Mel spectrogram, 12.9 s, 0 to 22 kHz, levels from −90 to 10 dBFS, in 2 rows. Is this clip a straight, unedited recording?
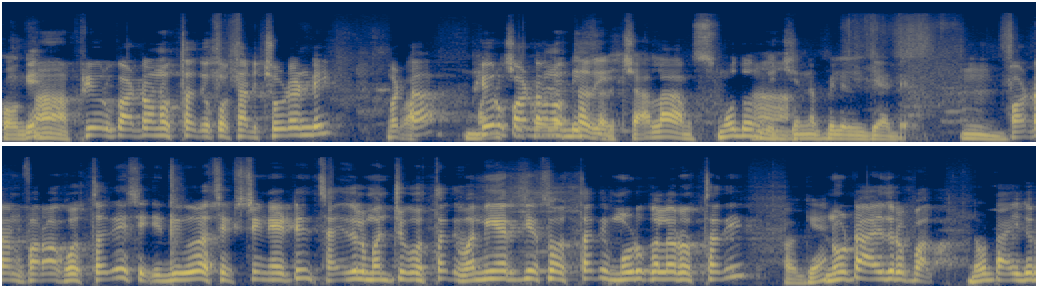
yes; 0 cuts

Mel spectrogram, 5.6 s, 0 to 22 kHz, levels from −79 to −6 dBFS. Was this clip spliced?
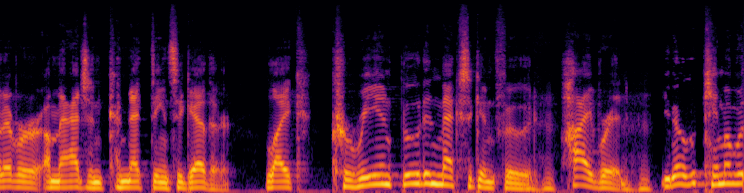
no; 0 cuts

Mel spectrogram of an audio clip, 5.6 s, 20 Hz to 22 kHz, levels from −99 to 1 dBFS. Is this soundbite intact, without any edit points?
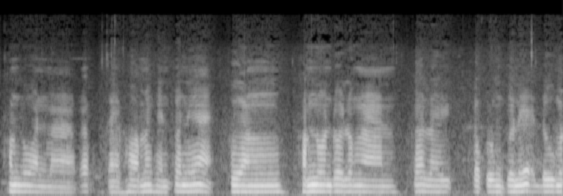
no; 1 cut; at 1.0 s

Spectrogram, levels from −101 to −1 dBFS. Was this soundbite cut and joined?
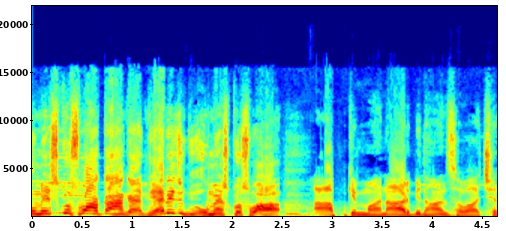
yes; 1 cut; at 2.7 s

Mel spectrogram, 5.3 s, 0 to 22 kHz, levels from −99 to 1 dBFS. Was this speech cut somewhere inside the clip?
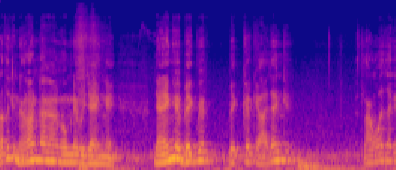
no; 0 cuts

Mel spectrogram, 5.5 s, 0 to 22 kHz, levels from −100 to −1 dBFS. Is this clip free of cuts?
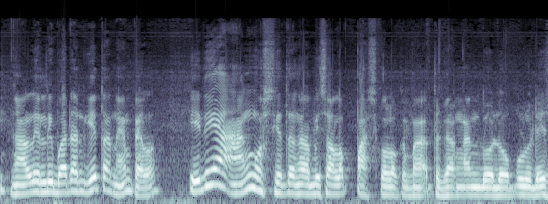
yes; 0 cuts

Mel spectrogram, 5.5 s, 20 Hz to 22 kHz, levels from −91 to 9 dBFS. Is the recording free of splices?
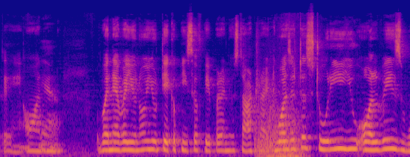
no; 1 cut; at 3.7 s

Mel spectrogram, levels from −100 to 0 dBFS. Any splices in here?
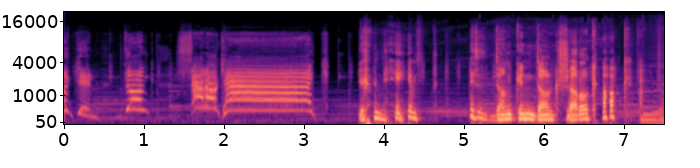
no; 0 cuts

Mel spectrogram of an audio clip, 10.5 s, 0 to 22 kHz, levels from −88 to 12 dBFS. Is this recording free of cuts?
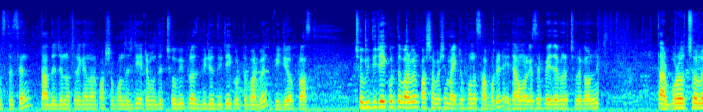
no; 2 cuts; at 4.1 s, 9.0 s

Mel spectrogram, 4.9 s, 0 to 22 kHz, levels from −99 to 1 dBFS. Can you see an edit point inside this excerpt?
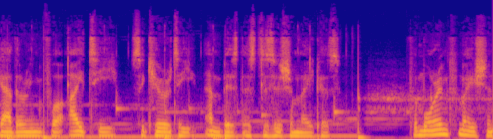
no; 0 cuts

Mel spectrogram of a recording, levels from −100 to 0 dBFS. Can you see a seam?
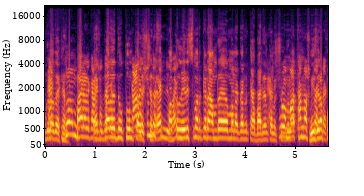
no; 0 cuts

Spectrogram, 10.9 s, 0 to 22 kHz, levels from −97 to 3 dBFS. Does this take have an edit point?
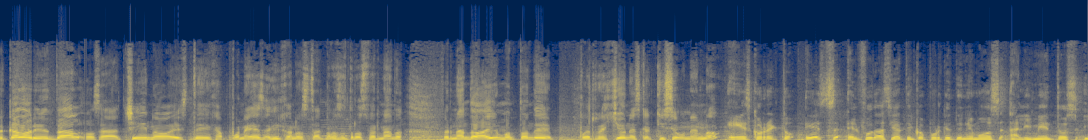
no; 0 cuts

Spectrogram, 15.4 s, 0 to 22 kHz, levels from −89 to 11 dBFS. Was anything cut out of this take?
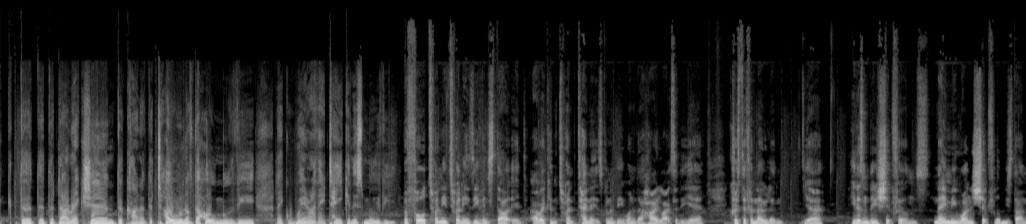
yes; 1 cut; at 5.9 s

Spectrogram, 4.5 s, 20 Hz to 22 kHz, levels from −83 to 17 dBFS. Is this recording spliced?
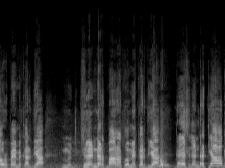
yes; 1 cut; at 3.3 s

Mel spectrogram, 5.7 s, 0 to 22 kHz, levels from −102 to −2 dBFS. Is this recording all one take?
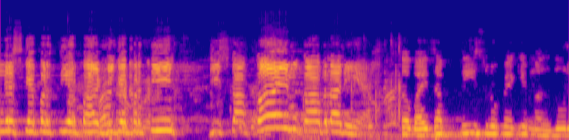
no; 1 cut; at 4.0 s

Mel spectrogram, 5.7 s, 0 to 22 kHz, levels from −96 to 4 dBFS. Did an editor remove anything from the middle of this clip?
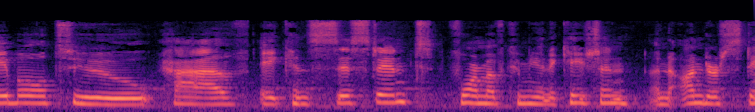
yes; 2 cuts; at 1.8 s, 3.2 s

